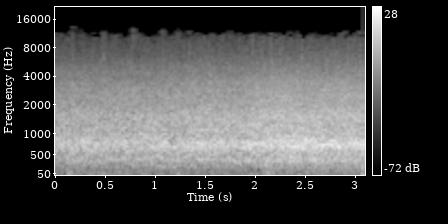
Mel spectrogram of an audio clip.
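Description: A huge arena crowd of WWE fans at Ford Field roars in frenzied cheering during the Batista versus Undertaker match, a dense, unbroken wall of voices that stays loud throughout and swells slightly toward the end.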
